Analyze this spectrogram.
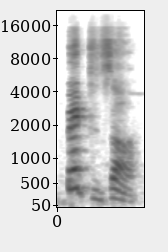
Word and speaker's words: pizza: actually the pronunciation is pizza what is the pronunciation Pizza what is the printer but when we write we write p i z z a but the actual presentation is pizza Santosh this is a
